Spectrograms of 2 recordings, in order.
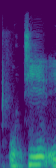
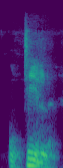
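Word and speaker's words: outil: Yeah, so util is uti. We say uti, not util.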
